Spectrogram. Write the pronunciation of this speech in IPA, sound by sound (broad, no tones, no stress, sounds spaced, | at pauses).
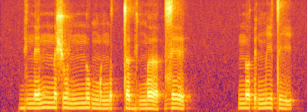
bʲ ɘ n e nː ə ʃ u nː u ŋ͡m ə ŋ ʊ tː ə bʲ u ŋ͡m ə | z ɪ | n ʊ ɗ ɪ ŋ͡m i t i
